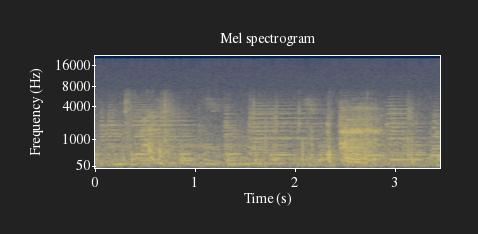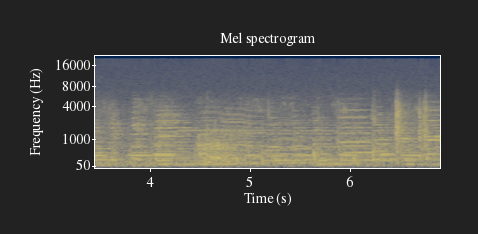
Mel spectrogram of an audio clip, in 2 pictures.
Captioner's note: gentle music; horn honking; gentle music; birds chirping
